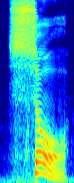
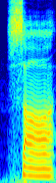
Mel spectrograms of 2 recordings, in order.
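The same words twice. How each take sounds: First: It is said in a Cockney accent. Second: It is said in an American accent. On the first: "in a Cockney accent they're going to sound like" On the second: "In American English are like"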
